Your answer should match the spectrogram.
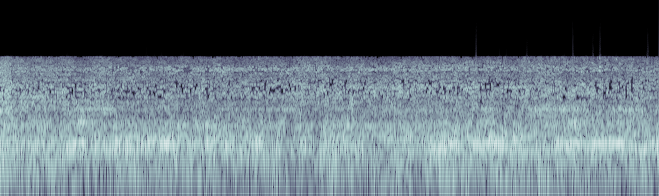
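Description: Industrial waste shredding line running: a steady mechanical din from the shredder and the conveyor carrying shredded material, with a low hum that swells a little at times.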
